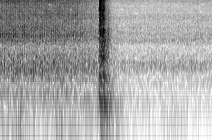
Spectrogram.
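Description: A car bonnet slams shut with a loud thud.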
